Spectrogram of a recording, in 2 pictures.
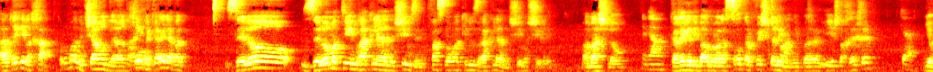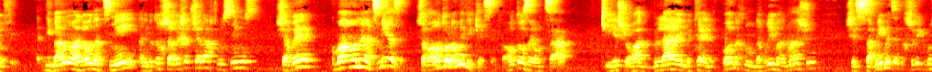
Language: Hebrew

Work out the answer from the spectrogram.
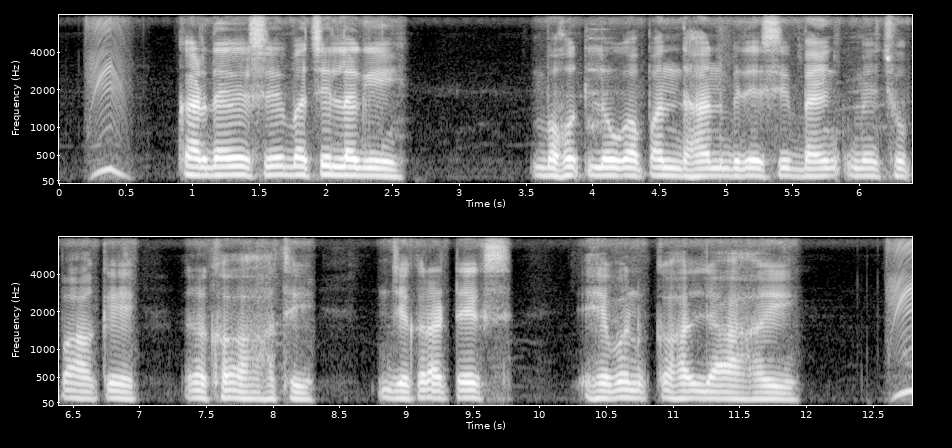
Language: Magahi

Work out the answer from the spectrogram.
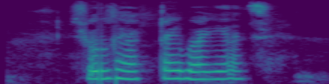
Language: Bangla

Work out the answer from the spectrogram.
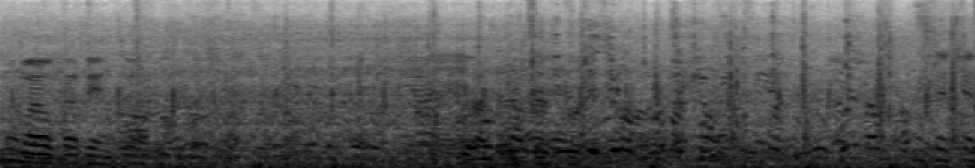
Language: Romanian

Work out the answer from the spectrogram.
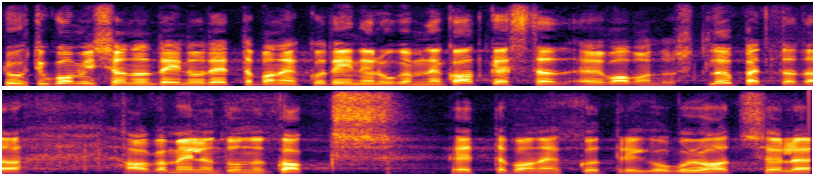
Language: Estonian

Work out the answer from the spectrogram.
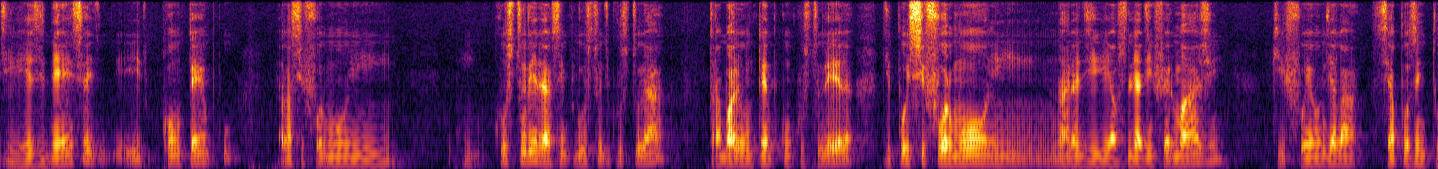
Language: Portuguese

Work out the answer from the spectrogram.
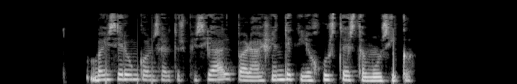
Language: Galician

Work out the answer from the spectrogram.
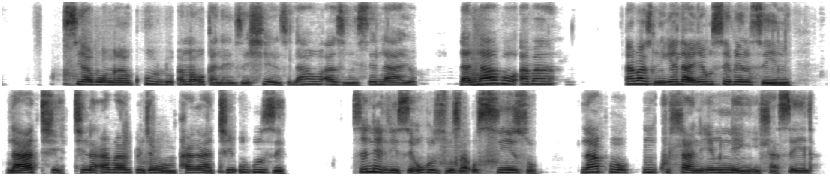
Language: North Ndebele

